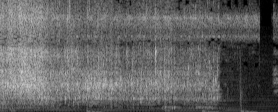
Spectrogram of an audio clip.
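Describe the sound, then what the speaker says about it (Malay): Water is poured into a cooking wok over a lit flame while making glutinous rice with pandan leaves, a steady splashing hiss that stops abruptly near the end, with faint low thumps underneath. "kita masukkan air secukup aja."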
